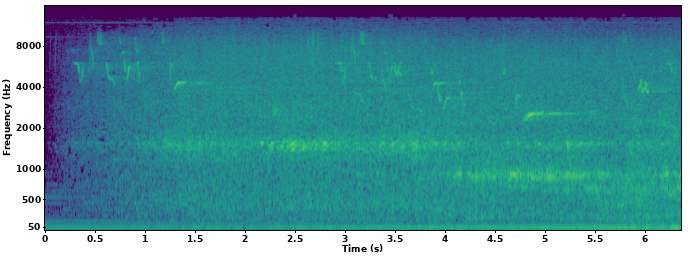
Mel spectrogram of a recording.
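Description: Faint nature ambience: scattered short, quick bird chirps over a soft hiss, with a few held whistle-like tones.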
